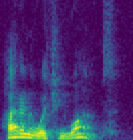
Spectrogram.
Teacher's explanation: the boundary between what and she disappears completely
